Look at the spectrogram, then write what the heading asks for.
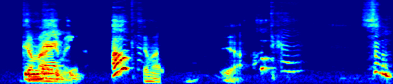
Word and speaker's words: Ghaemaghamy: Well, listen, you can call me, but it's pronounced Ghaemaghamy, kind of a silent H. So, yeah, it's kind of tricky. Ghaemaghamy. Ghaemaghamy.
